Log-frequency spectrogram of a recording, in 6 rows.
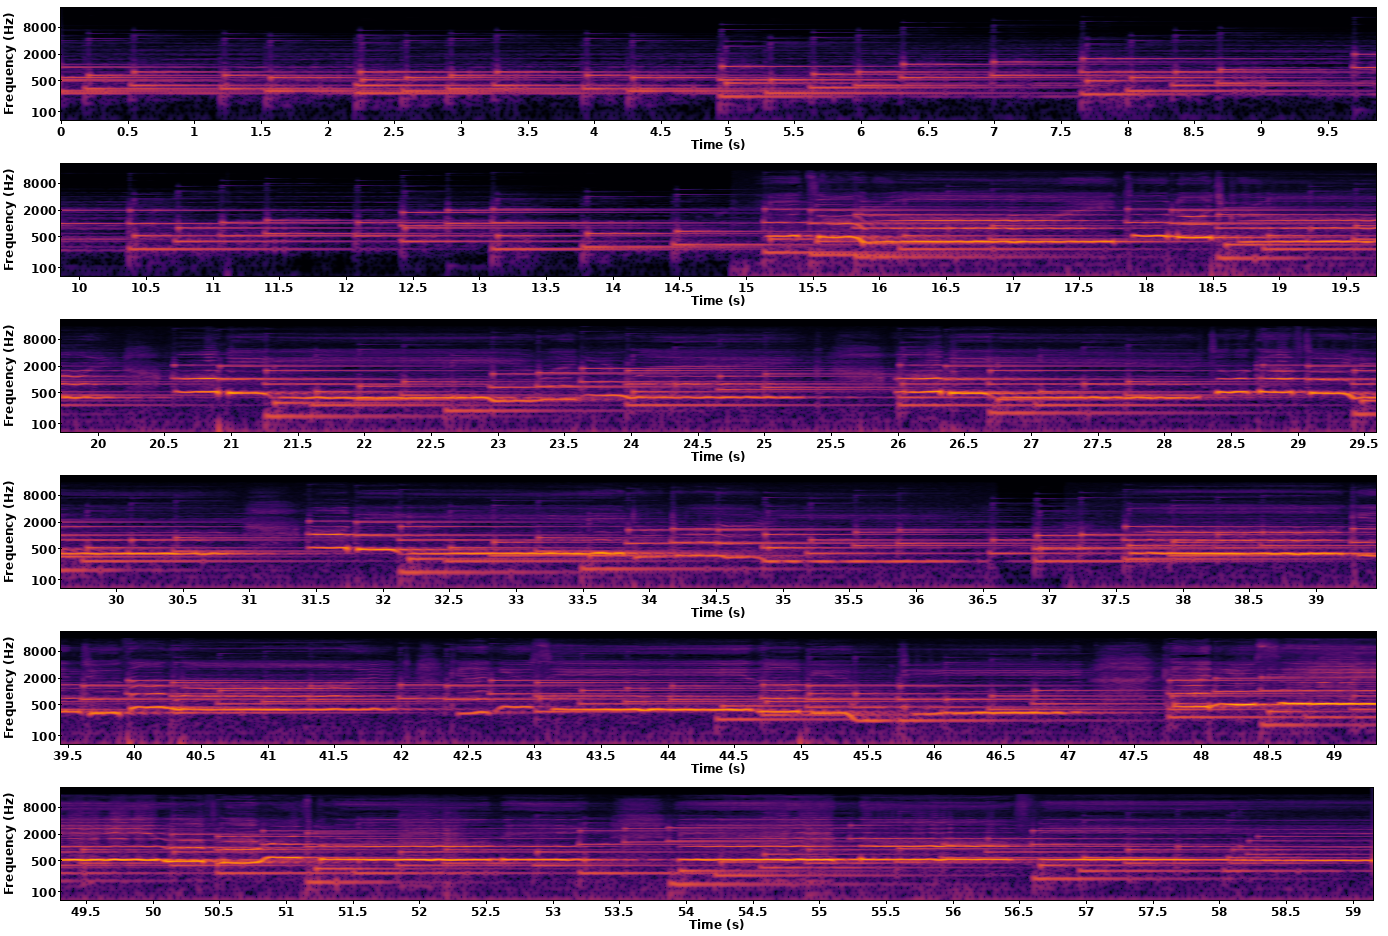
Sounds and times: Music: 0.0s - 59.1s.

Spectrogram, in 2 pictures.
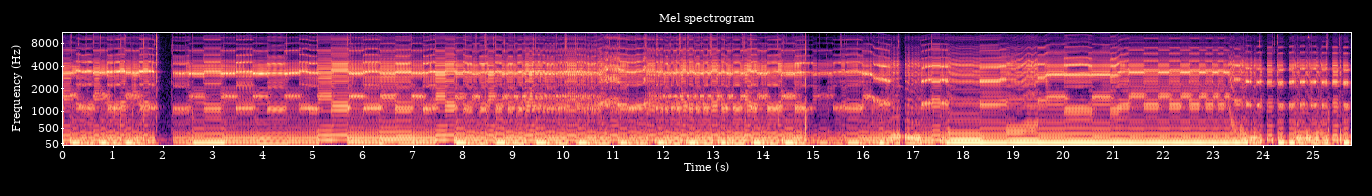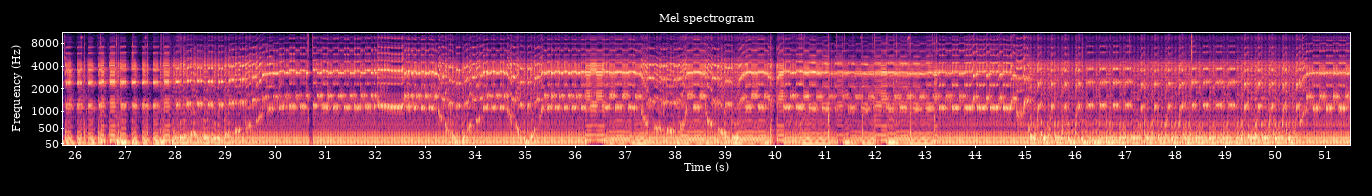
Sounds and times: Sampler: 0.0s - 51.5s.

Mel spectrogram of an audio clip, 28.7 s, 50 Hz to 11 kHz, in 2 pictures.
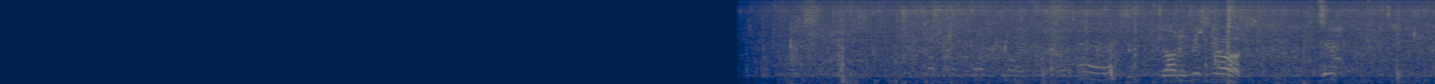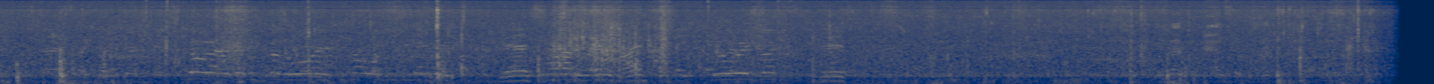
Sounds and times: Boat, Water vehicle: 7.4s - 28.4s
Speech: 14.8s - 22.8s.

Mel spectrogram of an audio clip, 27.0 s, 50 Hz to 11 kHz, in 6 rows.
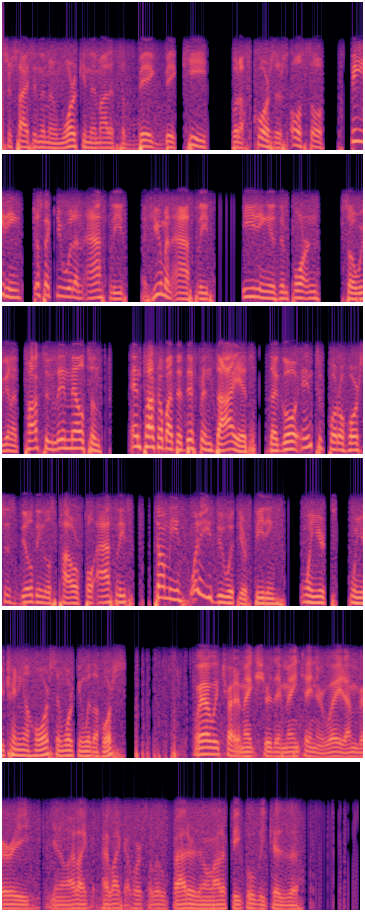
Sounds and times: Speech: 0.0s - 19.6s, 20.4s - 26.3s.

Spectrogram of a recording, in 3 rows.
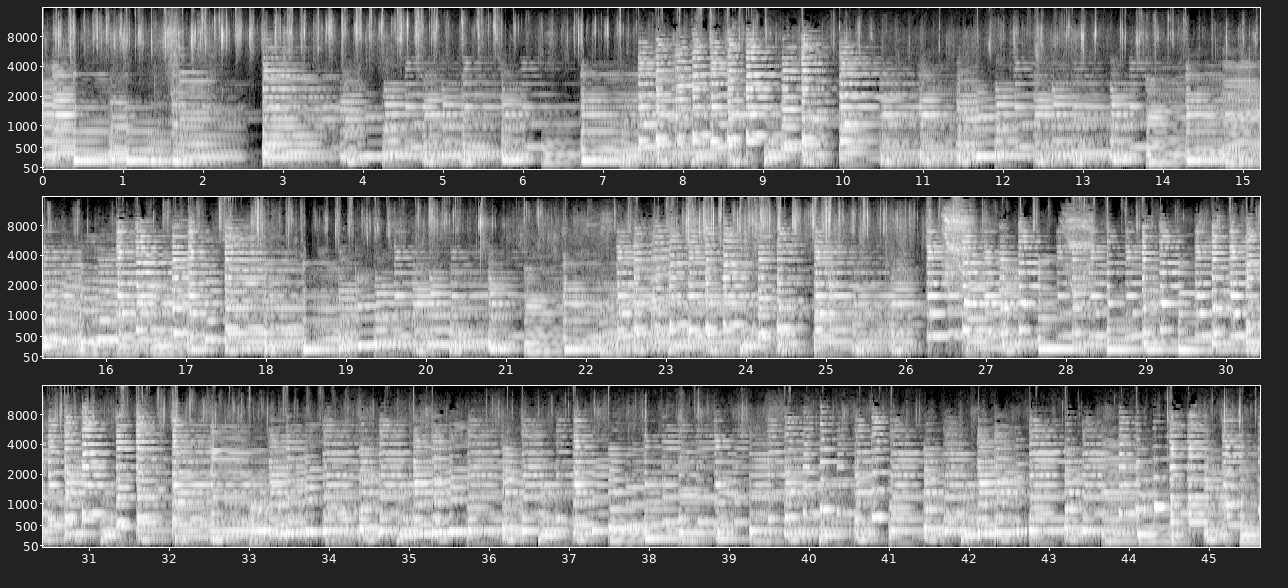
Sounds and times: Music: 0.0s - 45.6s.

